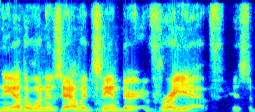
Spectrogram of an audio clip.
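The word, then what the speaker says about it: Zverev: And the other one is Alexander Vraev is the pronunciation.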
